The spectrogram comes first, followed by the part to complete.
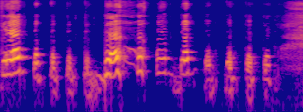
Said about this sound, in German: Die Hühner lachten immer mehr.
